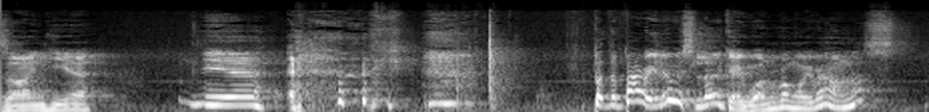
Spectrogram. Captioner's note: laughs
